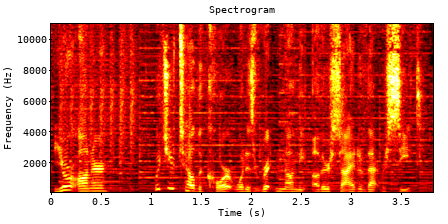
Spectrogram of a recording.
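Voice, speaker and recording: A man's voice: a little high, expressive, fast talker, lightly acted. A man acting an earnest, anxious young defence lawyer in a video game drama, emphatic and pleading. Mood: confident, pressing. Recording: music under the voice.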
